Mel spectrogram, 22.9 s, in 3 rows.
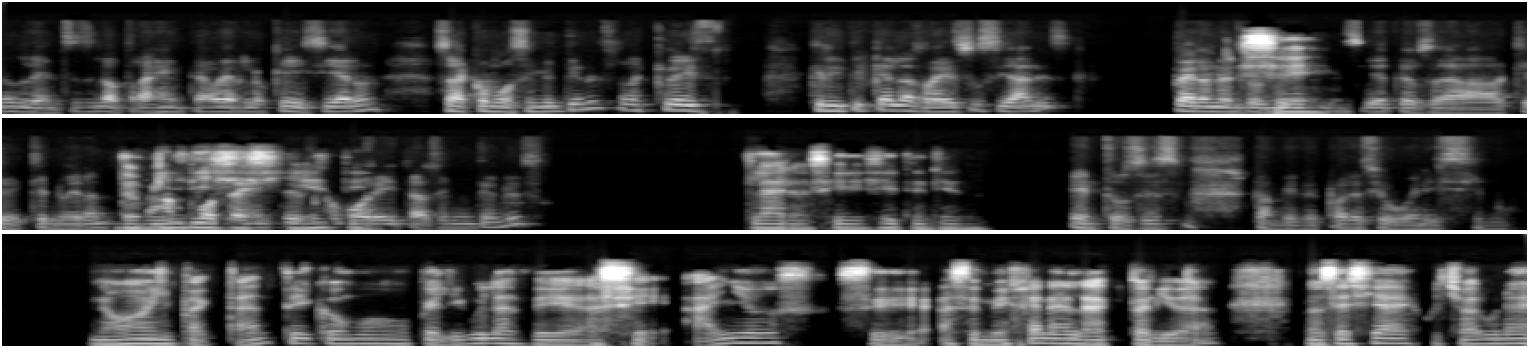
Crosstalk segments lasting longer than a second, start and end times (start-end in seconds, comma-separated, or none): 8.2-9.6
